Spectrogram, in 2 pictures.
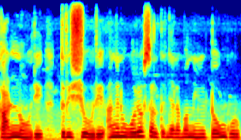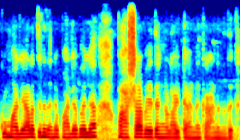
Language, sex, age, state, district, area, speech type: Malayalam, female, 45-60, Kerala, Alappuzha, rural, spontaneous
